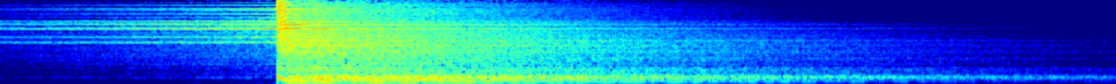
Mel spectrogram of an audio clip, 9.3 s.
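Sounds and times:
slow rise and hit: 2.3s - 8.8s.

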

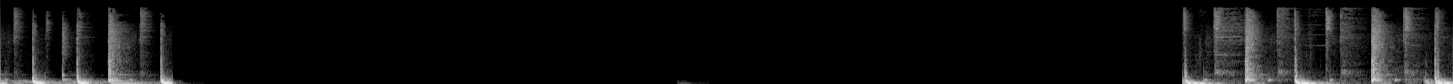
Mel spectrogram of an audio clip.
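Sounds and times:
drums: 0.0s - 1.8s, 11.8s - 14.5s.

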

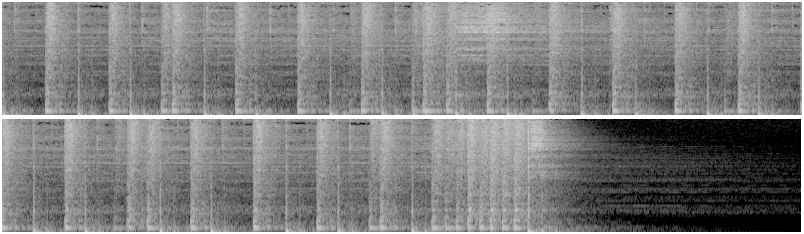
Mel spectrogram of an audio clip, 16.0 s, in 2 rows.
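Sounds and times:
clean drums: 0.0s - 14.6s.

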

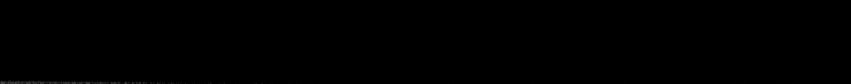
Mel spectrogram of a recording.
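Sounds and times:
bass: 0.0s - 2.6s.

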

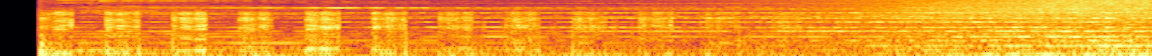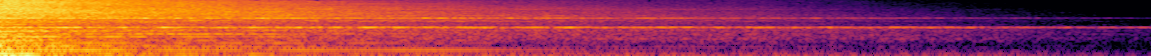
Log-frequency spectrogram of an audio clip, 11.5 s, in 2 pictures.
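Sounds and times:
short dramatic music sting: 0.2s - 7.0s.

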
